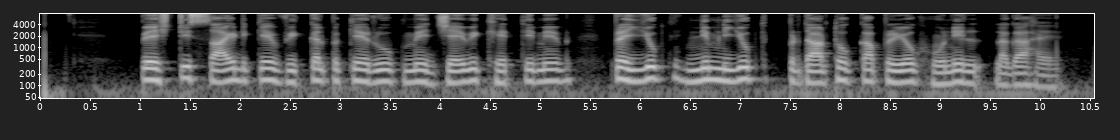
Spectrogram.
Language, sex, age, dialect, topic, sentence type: Hindi, male, 18-24, Awadhi Bundeli, agriculture, statement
